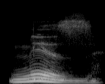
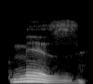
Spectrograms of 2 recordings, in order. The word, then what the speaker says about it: Ms: be any man and the pronunciation is mis miz because the pronunciation here is miss right miss and miz miz ms anderson encouraged encouraged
